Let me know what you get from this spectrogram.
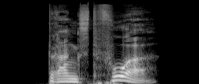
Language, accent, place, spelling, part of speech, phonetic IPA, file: German, Germany, Berlin, drangst vor, verb, [ˌdʁaŋst ˈfoːɐ̯], De-drangst vor.ogg
- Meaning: second-person singular preterite of vordringen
